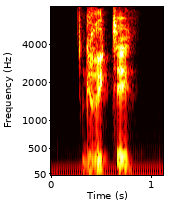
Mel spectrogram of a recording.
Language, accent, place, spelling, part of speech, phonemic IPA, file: French, France, Lyon, gruter, verb, /ɡʁy.te/, LL-Q150 (fra)-gruter.wav
- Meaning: to move using a crane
